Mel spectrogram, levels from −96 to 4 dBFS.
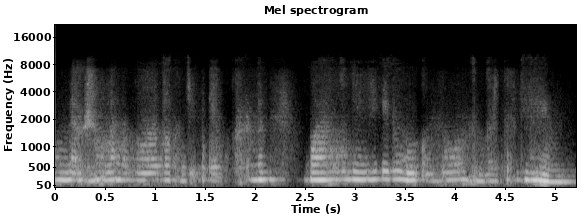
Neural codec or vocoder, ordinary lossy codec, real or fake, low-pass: codec, 44.1 kHz, 0.9 kbps, DAC; Opus, 16 kbps; fake; 9.9 kHz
